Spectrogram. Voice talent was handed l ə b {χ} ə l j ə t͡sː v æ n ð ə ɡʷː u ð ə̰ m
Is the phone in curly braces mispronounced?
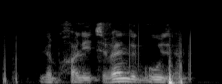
no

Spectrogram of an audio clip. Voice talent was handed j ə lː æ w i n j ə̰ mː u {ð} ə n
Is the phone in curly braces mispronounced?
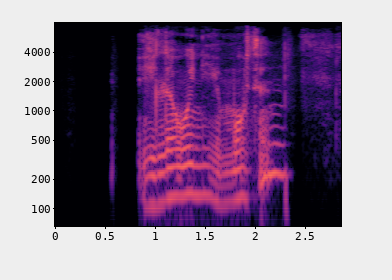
yes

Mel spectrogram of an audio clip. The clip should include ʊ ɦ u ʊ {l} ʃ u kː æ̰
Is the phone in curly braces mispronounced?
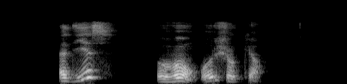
yes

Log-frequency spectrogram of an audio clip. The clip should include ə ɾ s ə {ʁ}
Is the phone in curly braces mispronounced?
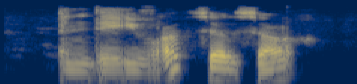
no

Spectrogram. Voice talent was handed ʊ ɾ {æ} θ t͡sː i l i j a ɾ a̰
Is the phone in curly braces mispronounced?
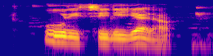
yes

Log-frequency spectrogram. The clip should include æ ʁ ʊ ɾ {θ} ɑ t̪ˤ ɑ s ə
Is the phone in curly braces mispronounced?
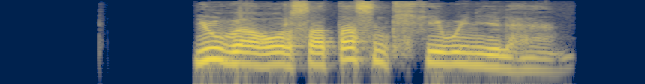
yes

